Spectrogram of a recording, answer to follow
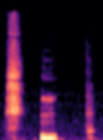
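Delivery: स, ओ, प as three separate sounds, last one unvoiced; sounding out letters. Shown as a demonstration. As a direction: break सोप into its three sounds. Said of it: "लेकिन तीन sounds हैं".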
